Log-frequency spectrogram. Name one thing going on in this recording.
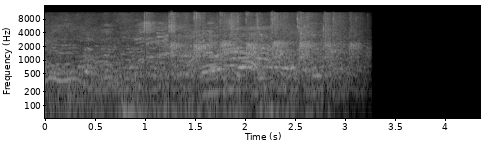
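Spectators clap and cheer.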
